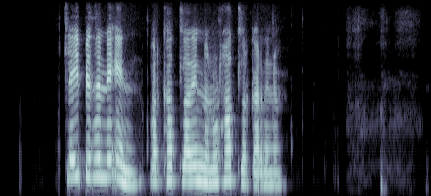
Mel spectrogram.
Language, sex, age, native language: Icelandic, female, 30-39, Icelandic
